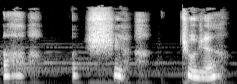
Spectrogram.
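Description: A woman's voice: drawn-out words, darkish tone, faint music behind. A woman voicing a shy, deferential and hesitant housemaid in an audiobook. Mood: meek. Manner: submissive, bashful, hesitant. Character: shy, deferential, hardworking maid grateful to her master. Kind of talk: audiobook character dialogue.

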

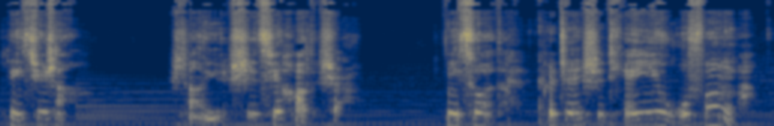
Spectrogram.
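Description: A man's voice: extremely high pitch, little pitch movement, normal speed, distant mic, faint music behind. A man playing a sly, mocking blackmailer who disguises his voice with a strained, squeezed delivery in an audio drama. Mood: sly taunting.

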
